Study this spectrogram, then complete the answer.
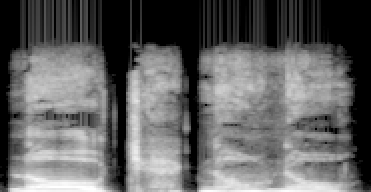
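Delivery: high, pleading cry of no. A narrator's reading. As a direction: beg him not to go, voice rising high. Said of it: "cried Betty".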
